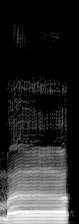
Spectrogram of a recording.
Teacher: মা এক আলিফ টান জবরের পরে খালি আলিফ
